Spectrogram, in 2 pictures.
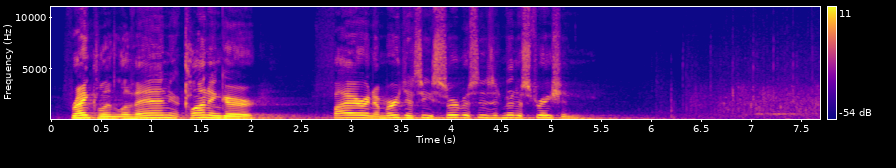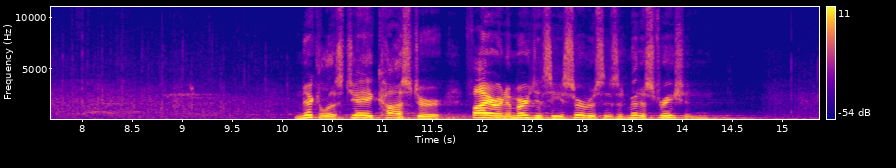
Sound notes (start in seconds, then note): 6.1 audience clapping loudly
